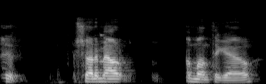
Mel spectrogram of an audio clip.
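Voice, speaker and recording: A man with an average-pitched voice, chatting as a sports podcast panelist. His delivery is blunt and slangy, in the manner of casual banter. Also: fairly even intonation, normal speed, sharp tone.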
